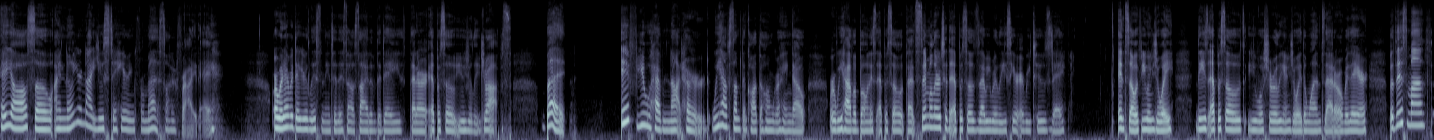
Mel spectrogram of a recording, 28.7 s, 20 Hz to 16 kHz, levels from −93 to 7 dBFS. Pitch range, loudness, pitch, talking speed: 200-240 Hz, -29 LUFS, 215 Hz, 170 wpm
